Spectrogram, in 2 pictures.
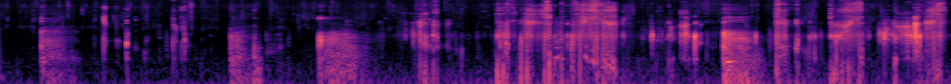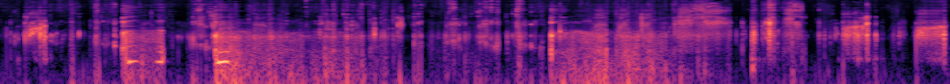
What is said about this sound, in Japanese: ここからはもっと激しく、坊ちゃまのお耳の中まで舌を入れて、愛撫させていただきます。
